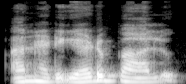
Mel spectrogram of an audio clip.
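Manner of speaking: plain reading voice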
